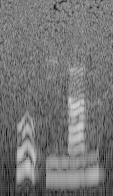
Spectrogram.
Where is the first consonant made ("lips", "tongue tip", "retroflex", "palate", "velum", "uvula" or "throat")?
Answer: throat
